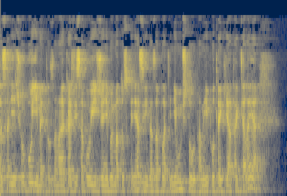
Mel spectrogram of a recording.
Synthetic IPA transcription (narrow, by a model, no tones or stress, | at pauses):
lɛsaɲɪɛt͡ʃɔɦɔbɔjiːmɛt̪ɔznamɛnaːkaʒd̪iːsabɔjiːʒɛɲɛbuɟɛmaɟ̚d̪ɔsc̚pɛɲaziːnazaplacɛɲɪɛuːt͡ʃt̪ɔʊt̪amɦipɔt̪ɛːkiat̪aɡɟalɛja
